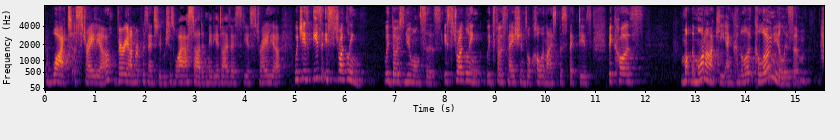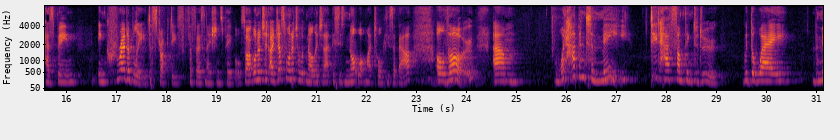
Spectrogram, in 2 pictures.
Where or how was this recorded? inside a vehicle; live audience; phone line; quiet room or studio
live audience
